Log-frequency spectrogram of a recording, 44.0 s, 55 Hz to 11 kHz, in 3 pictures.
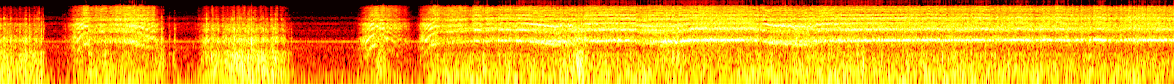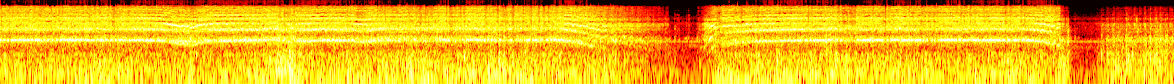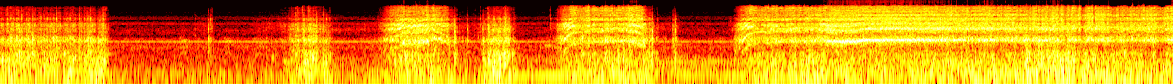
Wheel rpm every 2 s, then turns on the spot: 80, 30, 70, 220, 220, 230, 230, 230, 230, 230, 220, 50, 220, 210, 50, 20, 10, 50, 100, 120, 230, 240.
0-4 28-32 34-36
